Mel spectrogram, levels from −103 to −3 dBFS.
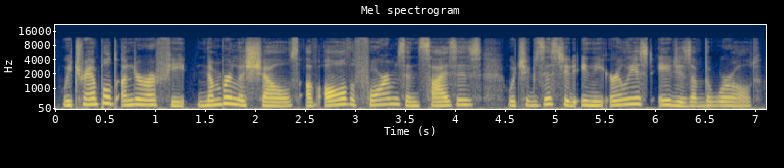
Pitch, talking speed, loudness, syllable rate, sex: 215 Hz, 185 wpm, -18 LUFS, 4.8 syllables/s, female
